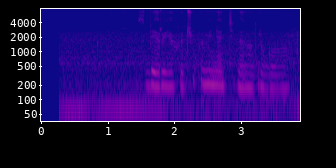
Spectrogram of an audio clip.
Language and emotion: Russian, neutral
